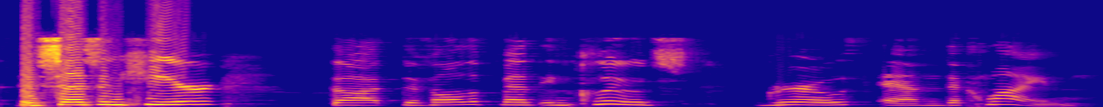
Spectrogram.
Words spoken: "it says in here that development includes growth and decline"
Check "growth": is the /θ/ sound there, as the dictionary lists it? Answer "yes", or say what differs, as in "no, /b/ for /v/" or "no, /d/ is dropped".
yes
